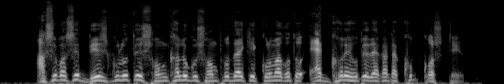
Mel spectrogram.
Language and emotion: Bengali, angry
